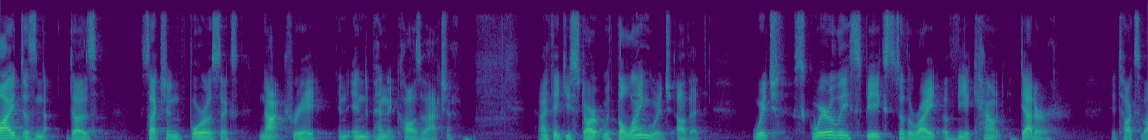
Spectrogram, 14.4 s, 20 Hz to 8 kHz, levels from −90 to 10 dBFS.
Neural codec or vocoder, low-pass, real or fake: vocoder, 44.1 kHz, 128 mel bands every 256 samples, BigVGAN v2; 7.2 kHz; fake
